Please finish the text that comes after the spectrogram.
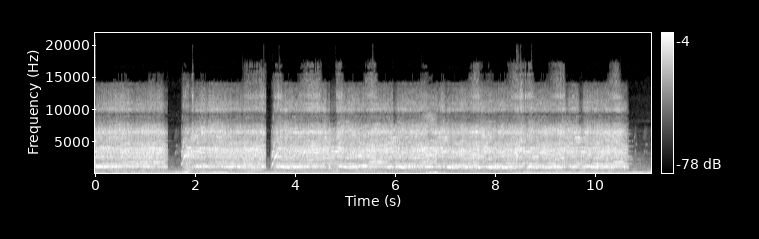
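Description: A circular saw cutting into wooden posts for a garden project, a loud continuous high whine held for about ten seconds, broken by two brief drops, close and alone.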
